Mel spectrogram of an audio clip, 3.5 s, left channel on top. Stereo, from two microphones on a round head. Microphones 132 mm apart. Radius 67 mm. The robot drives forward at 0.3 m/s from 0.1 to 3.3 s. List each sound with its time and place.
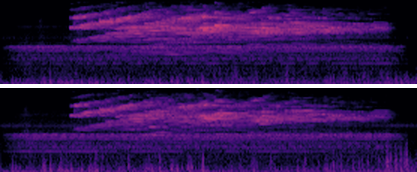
0.6 s a chime: 45° left (ahead or behind), 1.3 m; by 3.2 s 60° left (ahead or behind), 1.1 m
